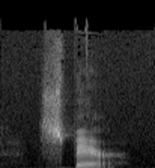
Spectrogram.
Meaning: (adjective) Extra.: 1. Being more than what is necessary, or what must be used or reserved; not wanted, or not used; superfluous 2. Held in reserve, to be used in an emergency
- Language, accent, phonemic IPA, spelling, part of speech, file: English, US, /spɛɚ/, spare, adjective / noun / verb, En-us-spare.ogg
